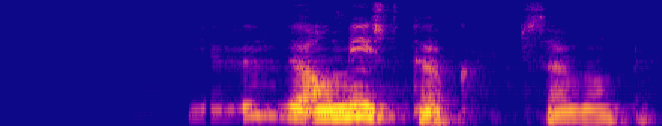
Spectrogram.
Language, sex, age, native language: Icelandic, male, 12, Icelandic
